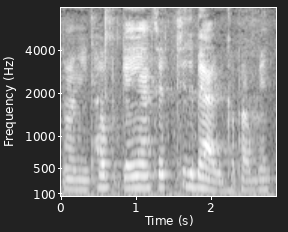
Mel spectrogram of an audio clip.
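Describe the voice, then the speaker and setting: Someone presenting a casual unboxing vlog in short, halting phrases. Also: medium pitch, steady tone. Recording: noisy home video with clicks and handling.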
